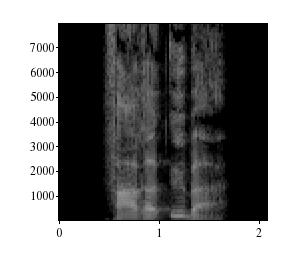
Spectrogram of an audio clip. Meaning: inflection of überfahren: 1. first-person singular present 2. first/third-person singular subjunctive I 3. singular imperative
- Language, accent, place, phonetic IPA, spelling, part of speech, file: German, Germany, Berlin, [ˌfaːʁə ˈyːbɐ], fahre über, verb, De-fahre über.ogg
